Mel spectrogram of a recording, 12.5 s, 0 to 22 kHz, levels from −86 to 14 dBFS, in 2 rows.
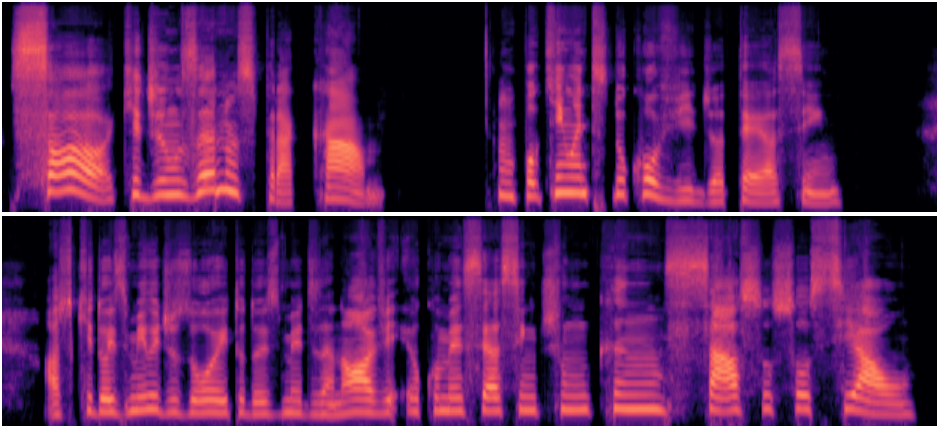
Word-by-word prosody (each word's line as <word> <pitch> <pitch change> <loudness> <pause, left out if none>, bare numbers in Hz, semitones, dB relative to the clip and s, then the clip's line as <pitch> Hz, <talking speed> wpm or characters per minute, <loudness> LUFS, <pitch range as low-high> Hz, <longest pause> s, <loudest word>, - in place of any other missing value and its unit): Só, 310 +1 +6
que 260 - 0
de 225 +4 -1
uns 255 0 -1
anos 320 -2 +2
para 140 -1 -3
cá, 185 -6 +5 0.9
um 240 -2 -5
pouquinho 240 +6 +1
antes 280 0 -1
do 260 0 -5
Covid 170 - -4
até 145 -2 -3
assim, 140 -1 -6 1.0
Acho 170 0 -3
que 225 - -6
2018, 205 -2 -3
2019, 185 +2 0
eu 210 - -9
comecei 225 +1 -2
a 220 - +2
sentir 230 +2 -4
um 235 0 -6
cansaço 245 -1 +2
social. 195 -10 0
215 Hz, 120 wpm, -17 LUFS, 180-245 Hz, 1.0 s, Só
